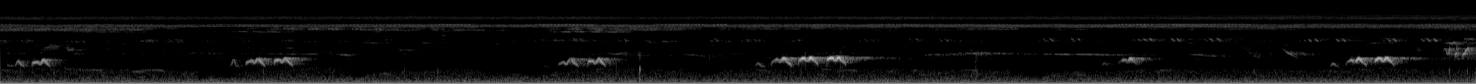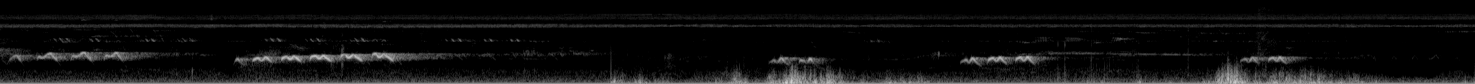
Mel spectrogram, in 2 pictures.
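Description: A bird giving short repeated calls, with a longer run of calls in the middle, over a steady high insect drone. Two low rumbles come in the last third.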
